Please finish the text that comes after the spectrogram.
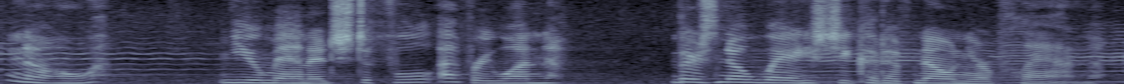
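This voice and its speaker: A woman's voice: mid-range voice, lightly acted. A woman playing a poised, playful, knowing young woman in a video game, articulate and composed. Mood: grave. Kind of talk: video game story dub acting. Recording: music behind the voice.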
